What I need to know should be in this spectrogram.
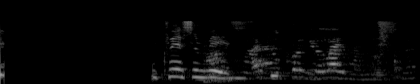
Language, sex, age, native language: Icelandic, male, 10, Icelandic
